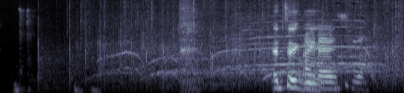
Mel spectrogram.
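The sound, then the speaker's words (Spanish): A crowd bursts into applause mixed with whoops and cheering voices, building from a few scattered shouts into a loud, lively ovation near the end. “Encuentro que te, mereces un aplauso nuevamente.”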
